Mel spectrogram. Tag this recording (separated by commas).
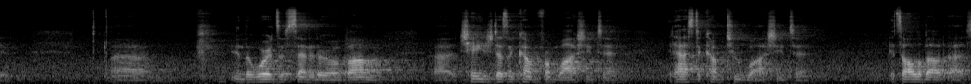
monologue, man speaking, Speech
